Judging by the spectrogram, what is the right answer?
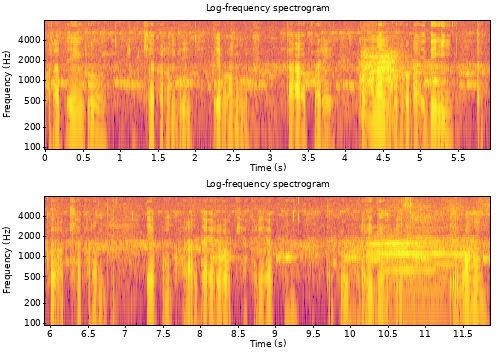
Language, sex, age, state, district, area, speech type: Odia, male, 18-30, Odisha, Jagatsinghpur, rural, spontaneous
